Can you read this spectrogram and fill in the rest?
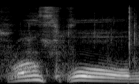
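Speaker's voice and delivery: high, booming, shrill, loud, fake Japanese accent. Presenting a transformer toy, calling its transform command in a bad japanese accent. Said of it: "I could use my Japanese accent right now".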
